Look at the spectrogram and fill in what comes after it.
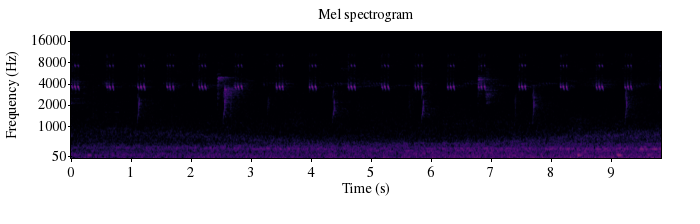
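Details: Night-time crickets give clear, high-pitched chirps at an even pace of roughly two per second, over a constant low hiss of gentle wind blowing.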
